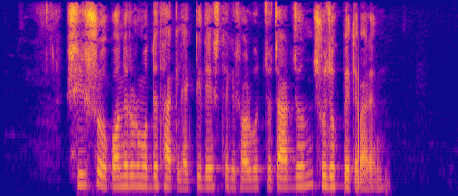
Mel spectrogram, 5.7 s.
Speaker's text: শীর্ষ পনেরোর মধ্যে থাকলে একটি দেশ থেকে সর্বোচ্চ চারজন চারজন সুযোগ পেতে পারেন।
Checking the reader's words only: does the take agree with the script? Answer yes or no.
no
